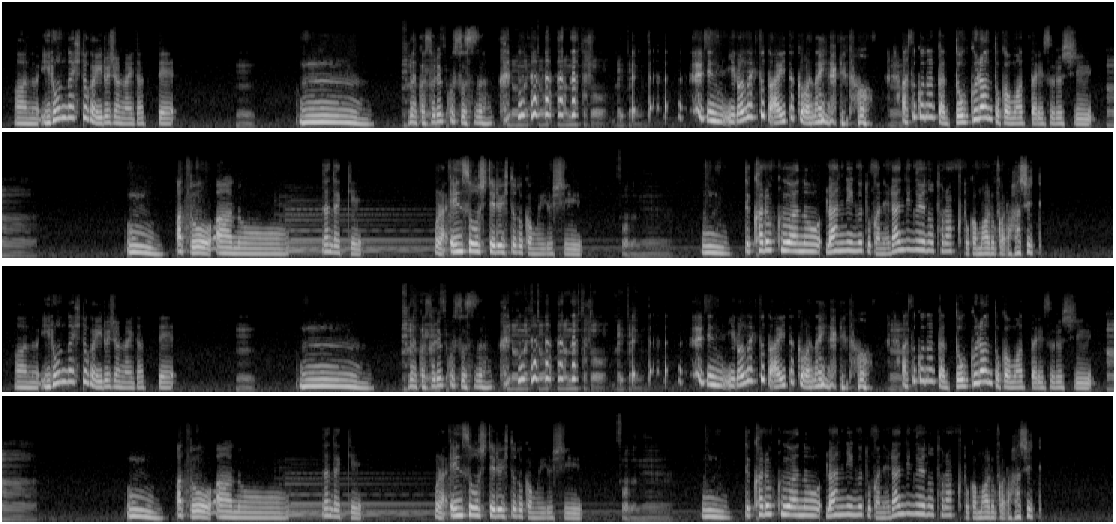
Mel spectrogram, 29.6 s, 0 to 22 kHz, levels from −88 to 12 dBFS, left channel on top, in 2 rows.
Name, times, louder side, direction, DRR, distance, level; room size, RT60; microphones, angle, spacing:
voice 1, 0.2-2.3 4.0-5.0 5.4-7.2 7.6-7.7 9.2-11.6 11.9-14.5 16.5-18.7 19.1-19.7 20.6-22.6 24.2-28.7, left 2 dB, 35° left, 0.9 m, -20 dB
voice 2, 5.3-6.1 6.7-8.6 11.8-12.1 14.7-15.3 23.1-23.8, right 1 dB, 25° right, 5.5 m, -40 dB
sound 1, 18.4-24.4, left 1 dB, 70° left, 3.9 m, -45 dB
head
